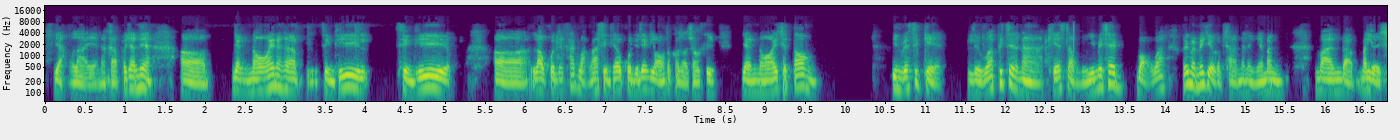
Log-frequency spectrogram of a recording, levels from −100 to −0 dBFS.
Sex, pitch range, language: male, 115-150 Hz, Thai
